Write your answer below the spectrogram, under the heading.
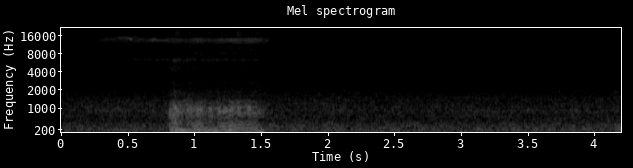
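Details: Asleep indoors, the Pomeranian Pori produces one brief, coarse, rumbling snore near the start, then only soft background hiss remains.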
